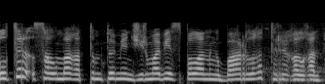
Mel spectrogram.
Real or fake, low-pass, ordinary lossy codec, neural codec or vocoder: fake; 7.2 kHz; AAC, 48 kbps; vocoder, 44.1 kHz, 128 mel bands every 512 samples, BigVGAN v2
